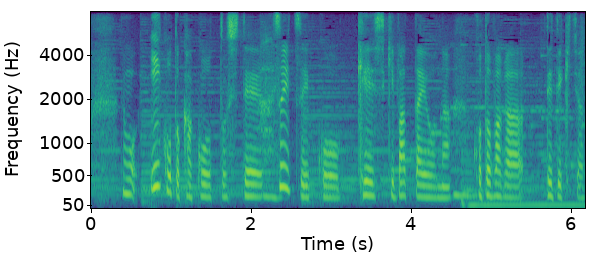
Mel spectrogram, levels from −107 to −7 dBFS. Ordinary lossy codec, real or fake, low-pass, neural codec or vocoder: none; real; none; none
